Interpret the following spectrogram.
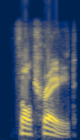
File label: "filtrate", American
